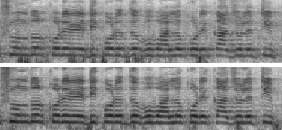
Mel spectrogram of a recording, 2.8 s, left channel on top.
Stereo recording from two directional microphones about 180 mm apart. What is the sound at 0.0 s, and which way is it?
Speech, 70° right (ahead or behind).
